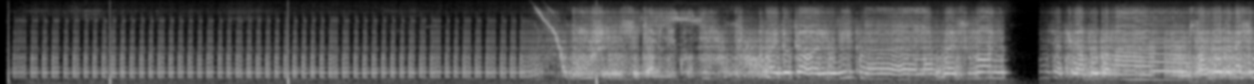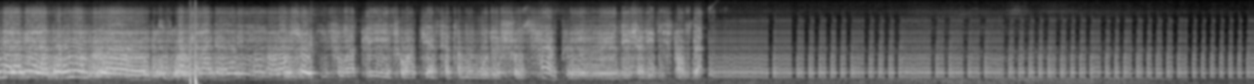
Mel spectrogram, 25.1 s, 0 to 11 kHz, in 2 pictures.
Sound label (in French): batterie 6 lampes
